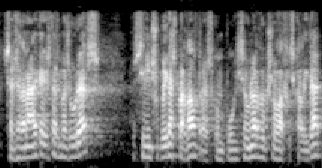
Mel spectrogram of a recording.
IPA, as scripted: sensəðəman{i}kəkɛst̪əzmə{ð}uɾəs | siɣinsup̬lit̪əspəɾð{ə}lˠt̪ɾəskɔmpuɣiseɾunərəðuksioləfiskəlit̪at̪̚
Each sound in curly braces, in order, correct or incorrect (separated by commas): incorrect, incorrect, incorrect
